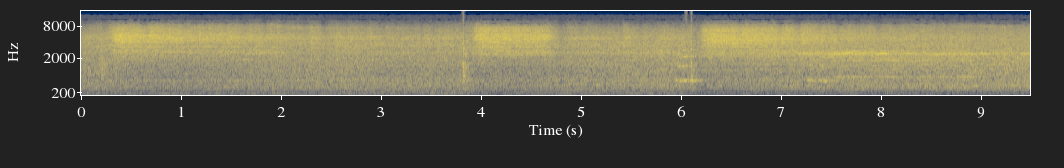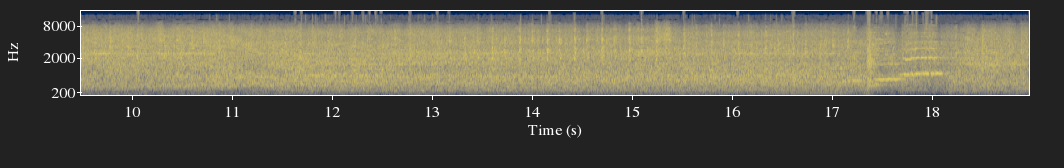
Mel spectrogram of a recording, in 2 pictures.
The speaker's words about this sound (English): I'm just running into the diesel depot, Freightliner terminal now, and running onto my train. Shunter's calling me forward, and we're going to buffer it up onto the wagons in a minute.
